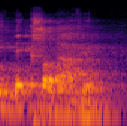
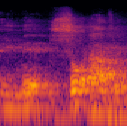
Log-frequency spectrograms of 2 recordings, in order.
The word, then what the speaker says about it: inexorável: Ele pronunciou inexorável. E a pronúncia certa é inexorável.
